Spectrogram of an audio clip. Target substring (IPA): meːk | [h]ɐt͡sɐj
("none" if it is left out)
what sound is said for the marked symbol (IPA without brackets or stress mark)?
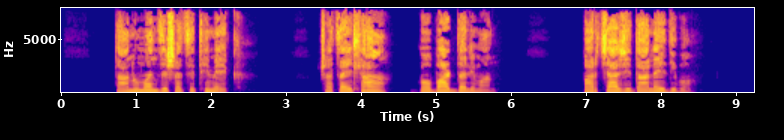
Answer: ʂ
